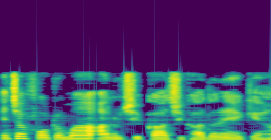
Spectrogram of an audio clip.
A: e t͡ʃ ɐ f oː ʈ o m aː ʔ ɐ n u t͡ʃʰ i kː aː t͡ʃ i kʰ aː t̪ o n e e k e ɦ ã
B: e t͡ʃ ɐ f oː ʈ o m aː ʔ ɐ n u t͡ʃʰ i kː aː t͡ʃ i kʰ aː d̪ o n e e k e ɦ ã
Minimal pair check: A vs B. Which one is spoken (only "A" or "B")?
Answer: B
